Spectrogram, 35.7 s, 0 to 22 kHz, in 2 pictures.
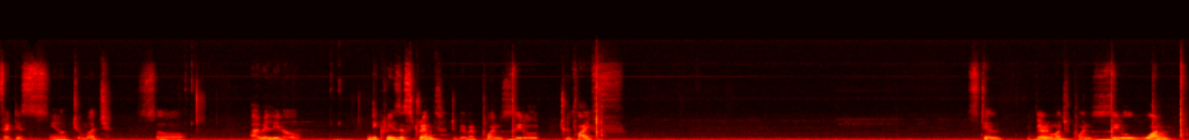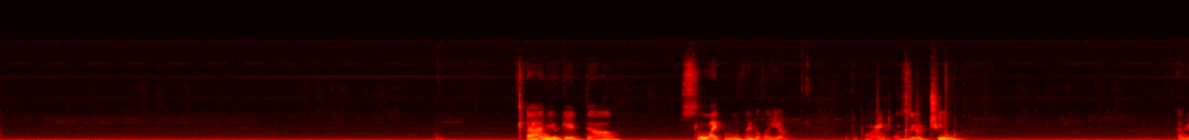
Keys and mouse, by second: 2.9 click, 5.0-9.7 drag, 14.8-18.8 drag, 24.5-25.8 middle drag, 30.0-32.7 drag.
